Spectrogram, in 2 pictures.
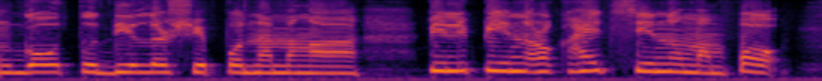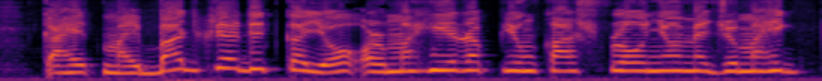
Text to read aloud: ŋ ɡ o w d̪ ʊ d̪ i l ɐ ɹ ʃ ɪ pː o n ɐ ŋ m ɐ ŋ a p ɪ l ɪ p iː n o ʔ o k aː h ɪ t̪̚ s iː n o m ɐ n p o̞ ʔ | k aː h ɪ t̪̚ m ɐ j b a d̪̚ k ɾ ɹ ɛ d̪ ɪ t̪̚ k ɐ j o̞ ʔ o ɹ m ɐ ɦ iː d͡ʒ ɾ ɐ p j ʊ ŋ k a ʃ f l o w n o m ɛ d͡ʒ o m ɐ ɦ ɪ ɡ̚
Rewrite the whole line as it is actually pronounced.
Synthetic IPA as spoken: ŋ ɡ o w t̪ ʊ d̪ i l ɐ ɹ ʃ ɪ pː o n ɐ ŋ m ɐ ŋ a p ɪ l ɪ p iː n o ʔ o k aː h ɪ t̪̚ s iː n o m ɐ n p o̞ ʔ | k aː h ɪ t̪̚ m ɐ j b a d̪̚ k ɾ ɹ ɛ d̪ ɪ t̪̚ k ɐ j o̞ ʔ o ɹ m ɐ ɦ iː ɾ ɐ p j ʊ ŋ k a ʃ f l o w ɲ o m ɛ d͡ʒ o m ɐ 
